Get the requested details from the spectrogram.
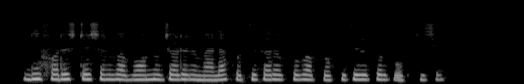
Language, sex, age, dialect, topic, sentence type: Bengali, female, 18-24, Western, agriculture, statement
